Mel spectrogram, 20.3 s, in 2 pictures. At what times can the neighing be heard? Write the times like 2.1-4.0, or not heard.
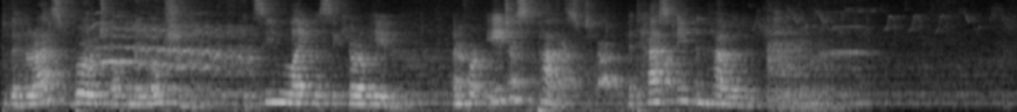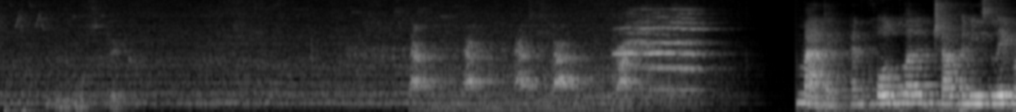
0.8-3.0, 7.7-8.8, 16.2-17.2.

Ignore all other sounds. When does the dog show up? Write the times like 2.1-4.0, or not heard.
4.5-6.8, 14.2-16.6.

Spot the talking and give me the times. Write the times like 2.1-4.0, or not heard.
0.0-7.5, 18.1-20.3.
